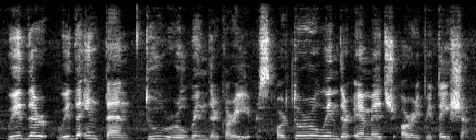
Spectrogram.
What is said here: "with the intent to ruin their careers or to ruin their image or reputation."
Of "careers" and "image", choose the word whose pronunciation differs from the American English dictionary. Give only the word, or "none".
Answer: careers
